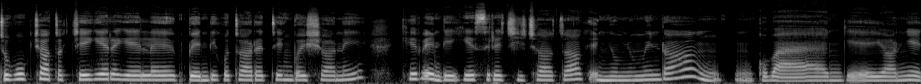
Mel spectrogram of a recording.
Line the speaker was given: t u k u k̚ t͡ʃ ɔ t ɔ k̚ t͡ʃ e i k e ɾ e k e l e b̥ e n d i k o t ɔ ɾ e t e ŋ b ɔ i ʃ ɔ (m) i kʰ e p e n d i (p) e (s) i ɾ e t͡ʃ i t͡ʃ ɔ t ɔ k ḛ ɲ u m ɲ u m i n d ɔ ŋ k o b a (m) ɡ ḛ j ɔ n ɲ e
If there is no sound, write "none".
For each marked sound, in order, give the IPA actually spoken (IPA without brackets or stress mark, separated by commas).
n, k, s, ŋ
